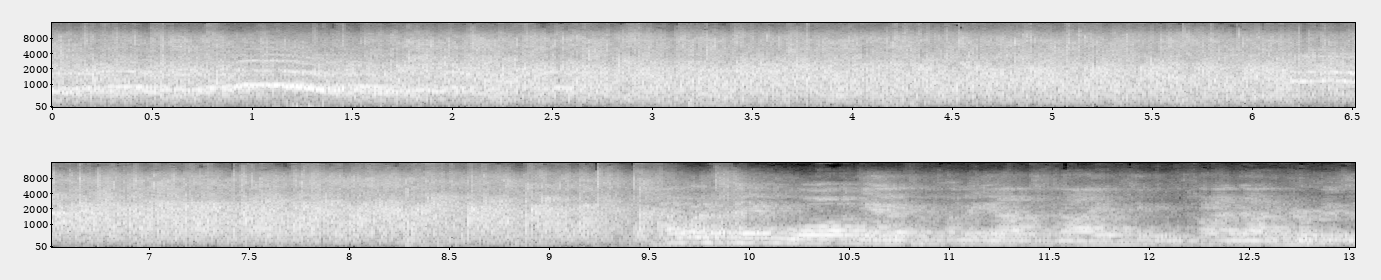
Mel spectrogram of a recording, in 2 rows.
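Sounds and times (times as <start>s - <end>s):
audience applauding: 0.0s - 9.7s.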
